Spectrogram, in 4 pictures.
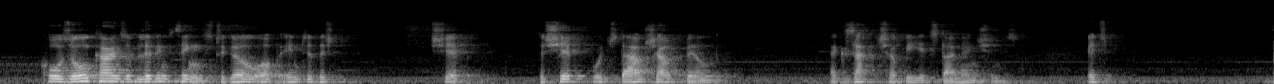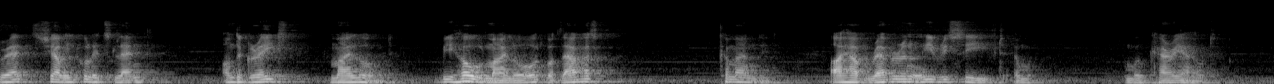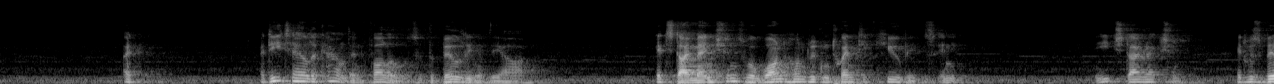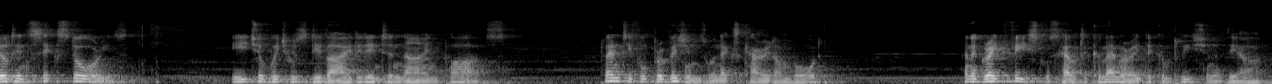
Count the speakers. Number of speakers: one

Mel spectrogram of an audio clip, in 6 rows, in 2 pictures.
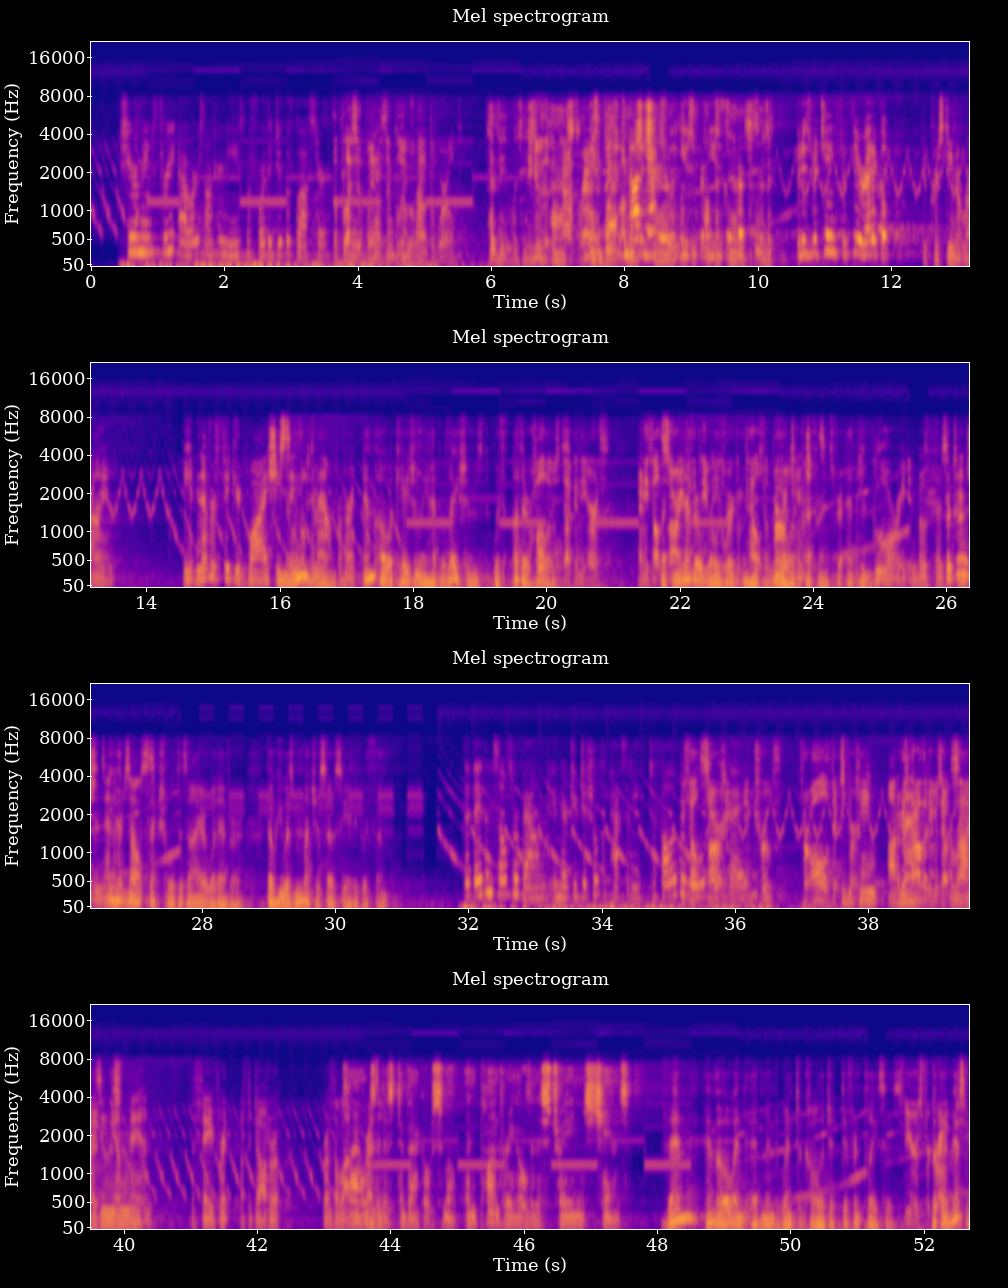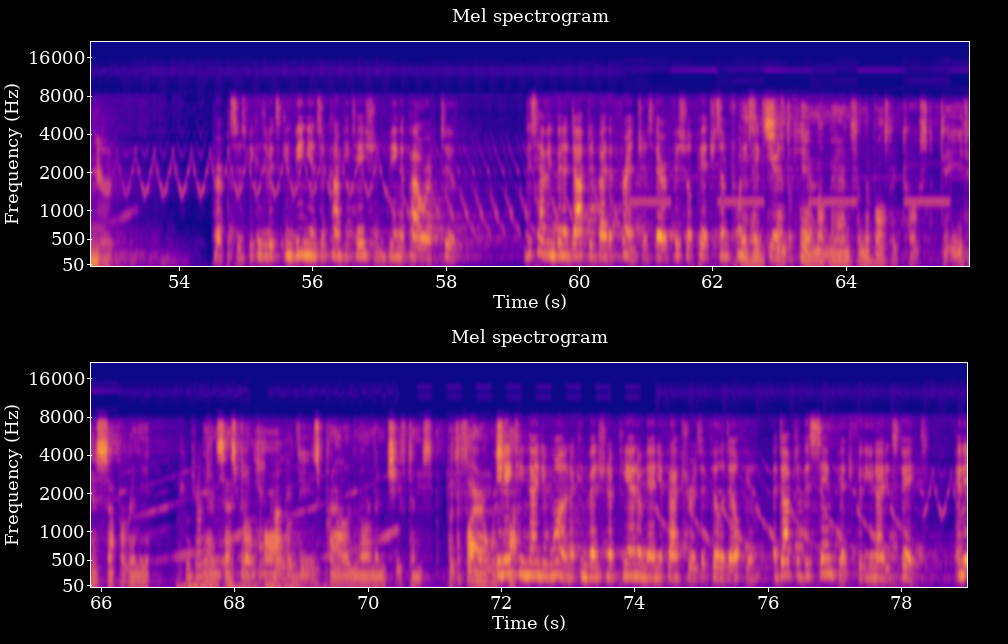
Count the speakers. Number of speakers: six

